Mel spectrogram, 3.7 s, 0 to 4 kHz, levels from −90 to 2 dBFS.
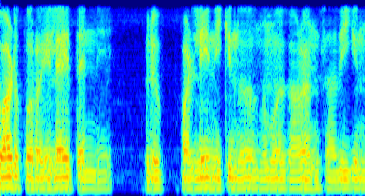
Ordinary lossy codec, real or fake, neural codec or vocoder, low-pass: none; fake; vocoder, 24 kHz, 100 mel bands, Vocos; 3.6 kHz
